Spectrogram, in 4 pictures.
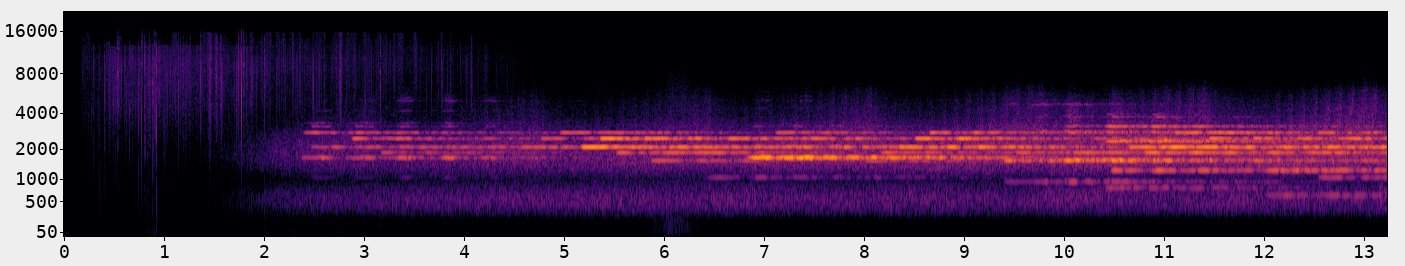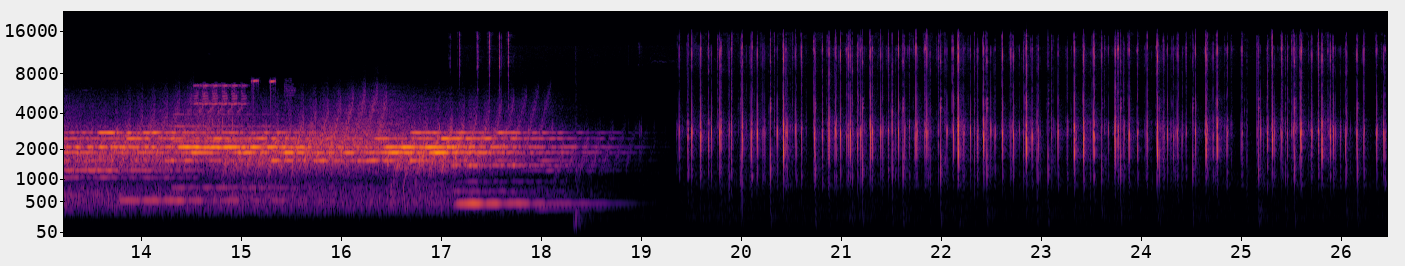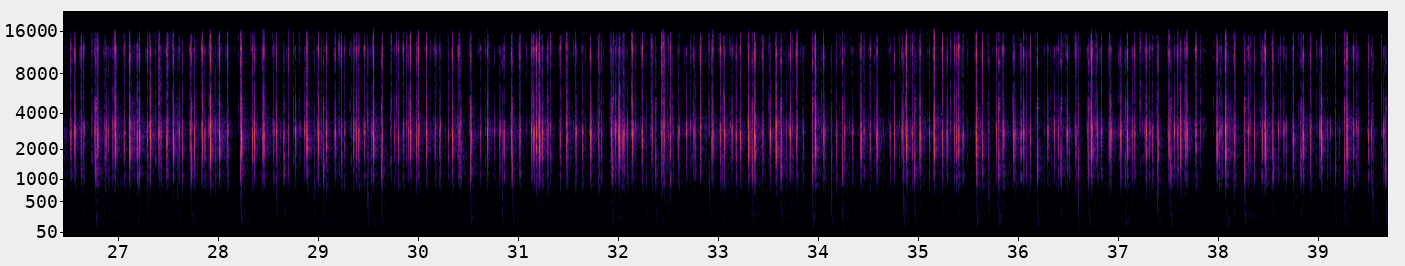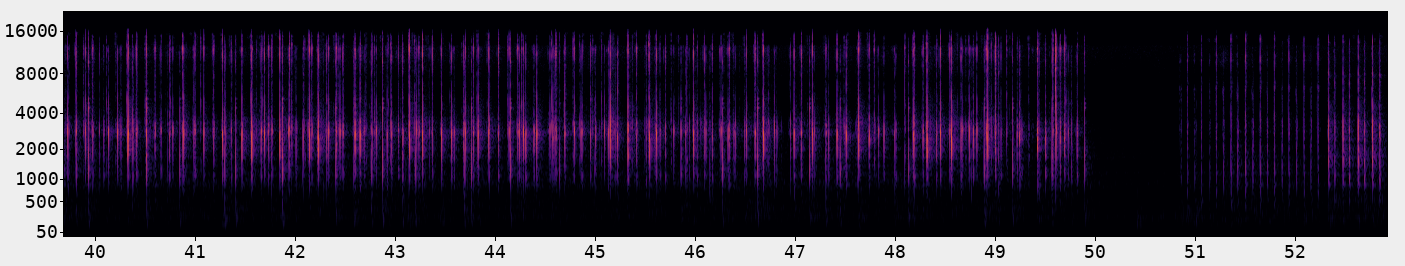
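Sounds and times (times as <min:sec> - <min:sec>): fast mechanical keyboard typing: 0:19.4 - 0:49.9, 0:50.8 - 0:52.9.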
